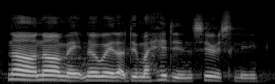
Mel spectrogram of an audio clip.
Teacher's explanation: mixes the plain song of Anglo-Saxon phraseology with slight but detectable Caribbean rhythms, as in, nah, nah, mate, no way, that'd do my head in, seriously.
